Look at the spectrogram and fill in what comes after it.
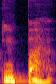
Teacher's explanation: a sílaba forte é a penúltima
